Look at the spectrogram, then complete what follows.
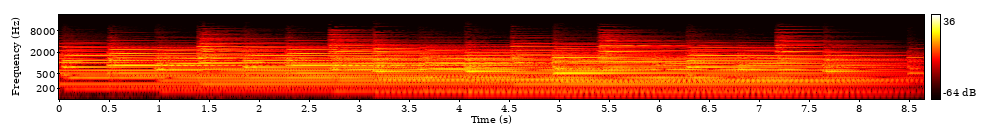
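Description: Church bells ringing, a new strike every half second to a second over a long ringing tone, fading out near the end.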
